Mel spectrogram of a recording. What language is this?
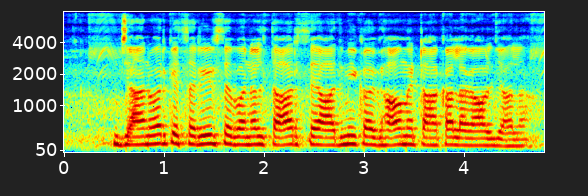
Bhojpuri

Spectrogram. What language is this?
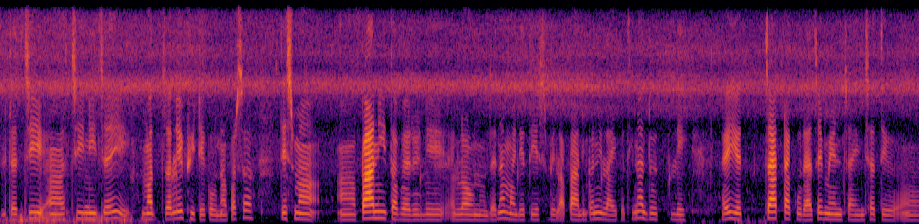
Nepali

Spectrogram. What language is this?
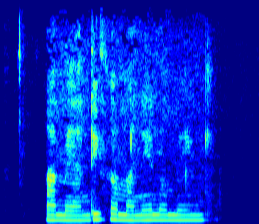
Swahili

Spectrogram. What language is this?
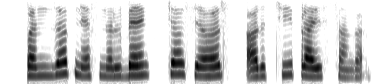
Marathi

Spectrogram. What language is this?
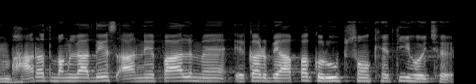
Maithili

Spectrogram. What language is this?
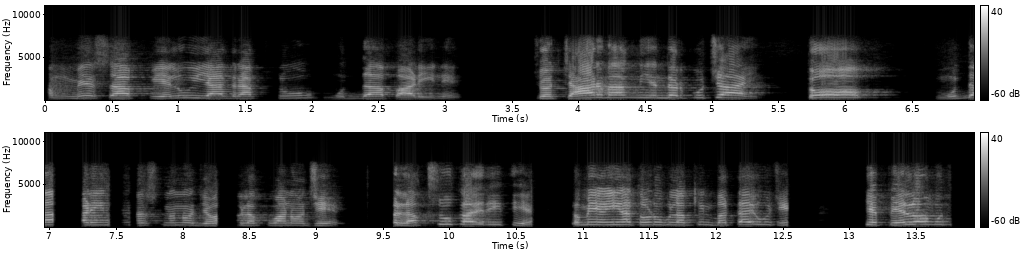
Gujarati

